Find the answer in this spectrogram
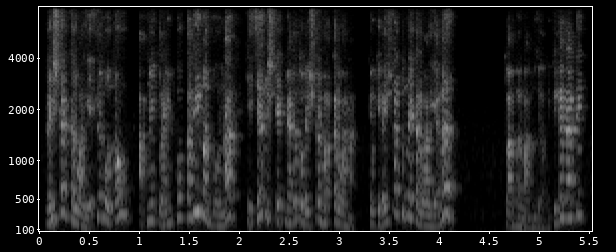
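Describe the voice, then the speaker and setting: A man teaching a live online tax class, talking quickly and calling on students by name. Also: high-pitched, big pitch swings, fairly bright tone, husky. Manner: rapid, chatty, addresses students by name. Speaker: GST teacher.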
